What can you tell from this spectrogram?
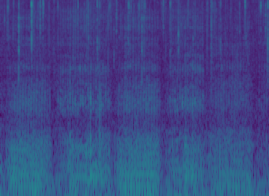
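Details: Close, loud purring from a cat, a thick vibrating rumble in breath-length waves, with faint crackles of a fireplace behind it.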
